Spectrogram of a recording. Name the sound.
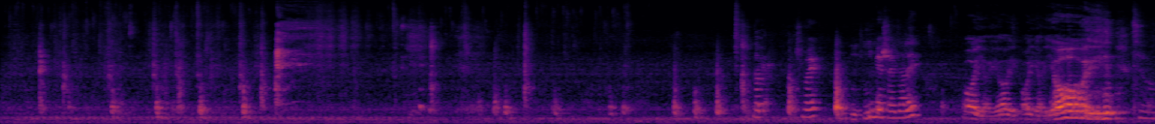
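stirring food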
